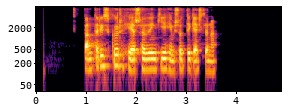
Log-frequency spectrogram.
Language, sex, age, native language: Icelandic, male, 20-29, Icelandic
